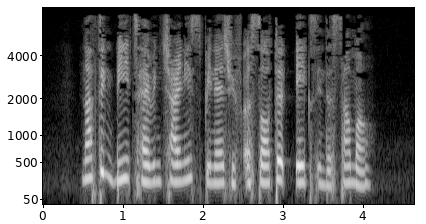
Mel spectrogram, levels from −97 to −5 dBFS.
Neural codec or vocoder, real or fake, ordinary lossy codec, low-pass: none; real; MP3, 32 kbps; 7.2 kHz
